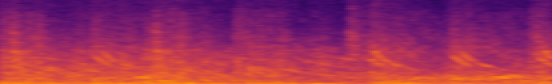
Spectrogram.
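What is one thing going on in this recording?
Small blocks clatter and scatter as something breaks apart.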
